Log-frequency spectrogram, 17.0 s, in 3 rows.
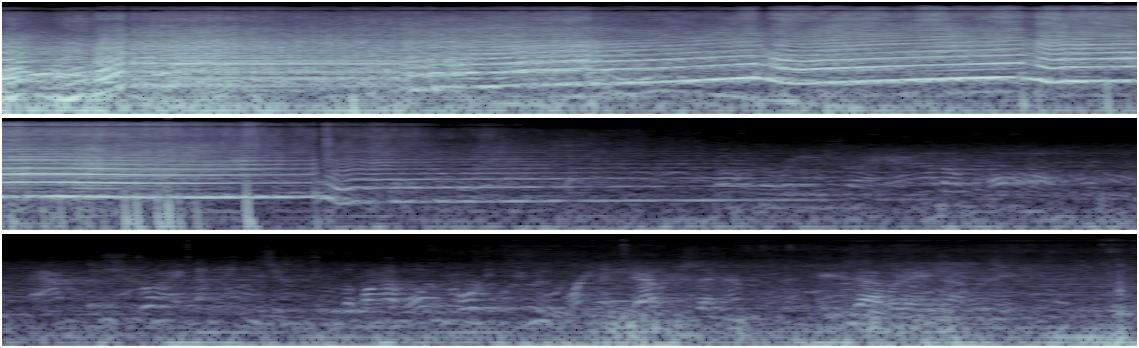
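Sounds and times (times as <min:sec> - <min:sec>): car engine accelerating hard: 0:00.0 - 0:09.6.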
